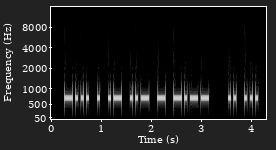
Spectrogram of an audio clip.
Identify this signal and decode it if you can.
Morse code, heard as a keyed tone, about 22 wpm, 700 Hz. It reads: BEAUTY IS
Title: Sentences from Top 1000 Words - Review Part 5 - 22wpm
